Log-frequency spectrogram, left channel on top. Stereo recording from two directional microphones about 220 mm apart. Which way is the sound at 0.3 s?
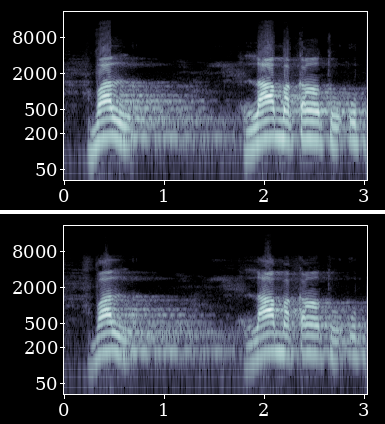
40° left (ahead or behind).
